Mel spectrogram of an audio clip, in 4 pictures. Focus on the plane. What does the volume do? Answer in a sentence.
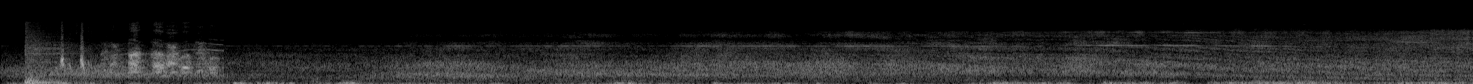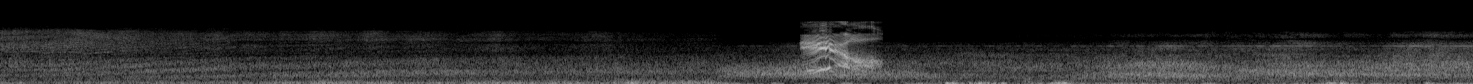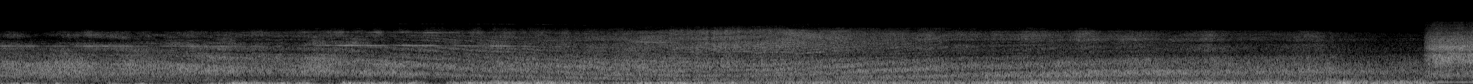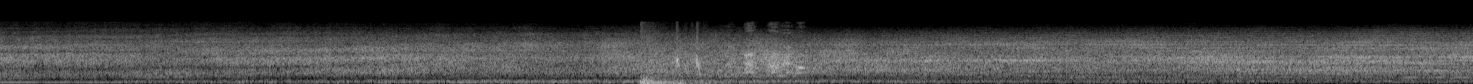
The volume of the plane goes up.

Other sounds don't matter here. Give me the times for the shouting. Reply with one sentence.
You can hear the shouting from 22.7 to 23.6 s.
